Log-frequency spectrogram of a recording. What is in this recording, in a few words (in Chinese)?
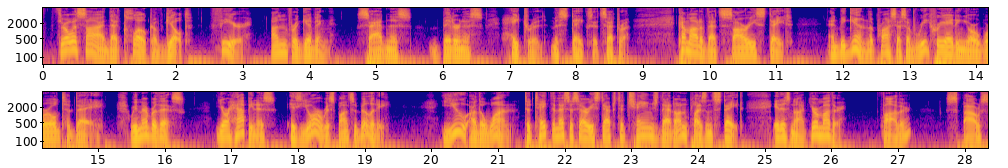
外籍英男-电子书-鼓舞人心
